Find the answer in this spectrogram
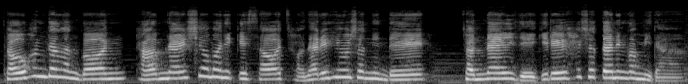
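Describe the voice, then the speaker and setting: Woman, high voice, story reader, first-person narration, faint background music. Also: expressive, moderate pace.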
